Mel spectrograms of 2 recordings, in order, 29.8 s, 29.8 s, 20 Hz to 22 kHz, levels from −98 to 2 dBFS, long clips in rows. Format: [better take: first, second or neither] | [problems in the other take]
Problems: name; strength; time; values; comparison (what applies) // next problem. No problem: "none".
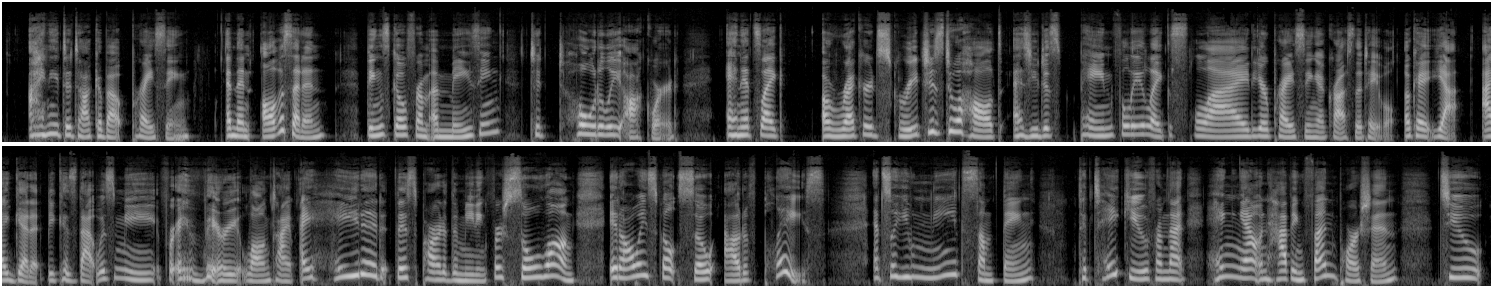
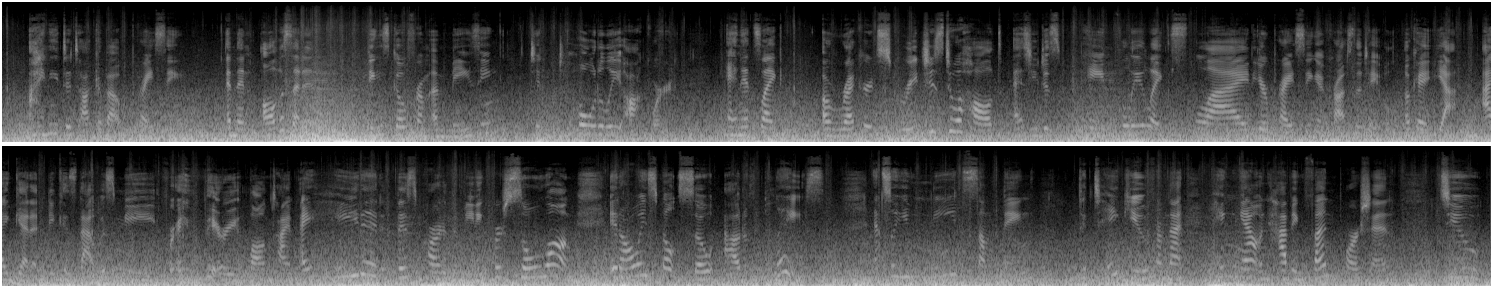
first | wind noise on the microphone; heavy; 2 dB below the speech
